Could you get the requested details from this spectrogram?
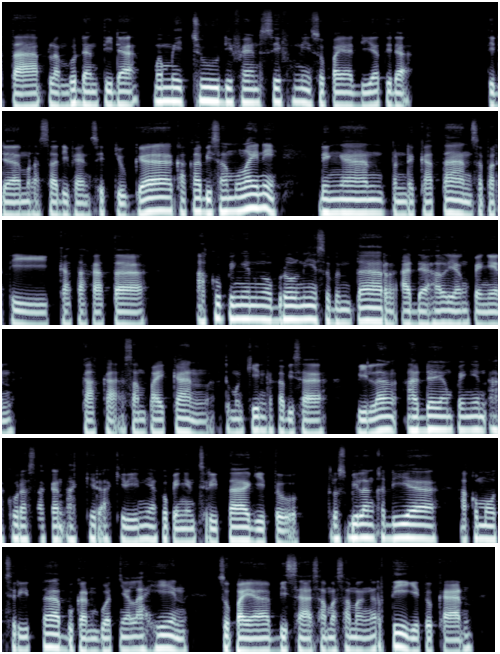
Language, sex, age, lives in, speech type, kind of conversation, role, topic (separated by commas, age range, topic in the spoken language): Indonesian, male, 20-24, Indonesia, conversation, advice, advisor, Mengapa saya merasa cemburu ketika sahabat dekat saya punya lingkaran pertemanan baru?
